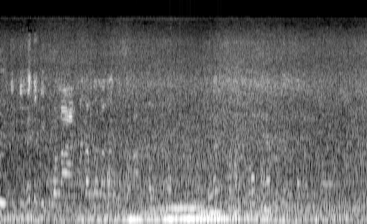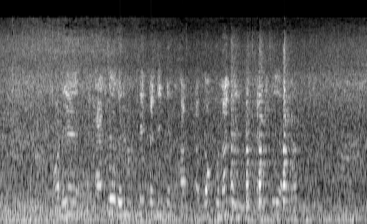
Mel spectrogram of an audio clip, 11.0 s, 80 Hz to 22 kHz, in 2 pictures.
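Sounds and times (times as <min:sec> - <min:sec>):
man speaking: 0:00.0 - 0:05.1, 0:06.3 - 0:10.1
street traffic: 0:00.0 - 0:11.0.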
